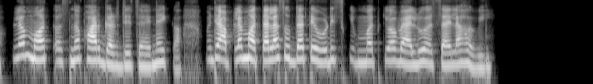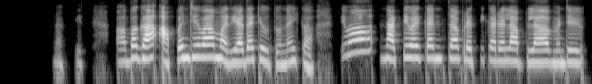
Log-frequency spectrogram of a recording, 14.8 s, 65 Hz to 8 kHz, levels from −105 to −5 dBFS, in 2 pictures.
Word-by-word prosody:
आपलं 305 +4 -3
मत 260 -1 +3
असणं 245 +2 -4
फार 255 -1 +7
गरजेचं 195 -1 -3
आहे, 180 - -3
नाही 225 +3 -2
का? 150 - -12 0.3
म्हणजे 260 +2 -1
आपल्या 260 +1 +4
मताला 265 -1 +6
सुद्धा 275 -2 +1
तेवढीच 255 -1 -2
किंमत 230 -2 -6
किंवा 245 0 -3
व्हॅल्यू 220 -1 0
असायला 205 0 -2
हवी. 175 -6 -6 2.0
नक्कीच. 210 0 -22 0.4
अ, 235 0 -8
बघा 285 0 +3 0.2
आपण 270 +6 -1
जेव्हा 305 +1 +2
मर्यादा 235 -2 0
ठेवतो, 220 -6 -6
नाही 230 +4 -6
का? 195 -4 -6 0.4
तेव्हा 375 +5 0 0.3
नातेवाईकांच्या 285 0 -1
प्रतिकाराला 250 -1 -4
आपला 225 0 -1
म्हणजे 225 0 -5
245 Hz, 130 wpm, -22 LUFS, 225-275 Hz, 2.0 s, फार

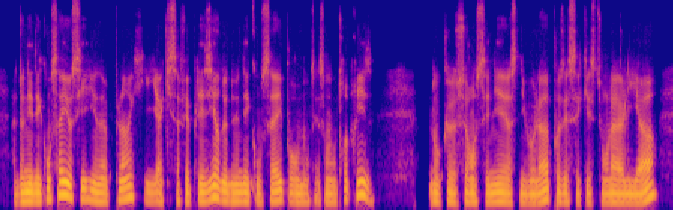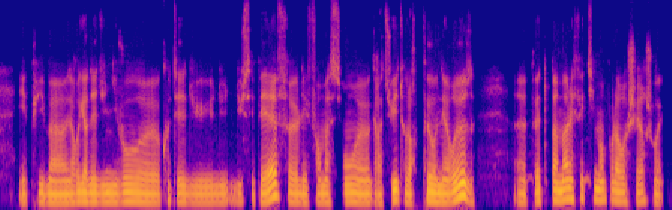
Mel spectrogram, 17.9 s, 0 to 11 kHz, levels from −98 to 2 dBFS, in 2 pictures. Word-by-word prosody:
à - - -9
donner 95 +2 +5
des 95 0 +4
conseils, 155 - +5
aussi. 130 -4 0
Il 115 - -2
y 105 - +3
en - - +3
a 95 - +1
plein 115 +8 +1
qui 100 -8 -6
à 90 - -3
qui - - -10
ça - - -6
fait - - -3
plaisir 115 +7 +2
de 105 - +4
donner 95 0 +1
des 95 -1 +2
conseils 100 +4 -1
pour 95 -3 -3
monter 90 +1 -5
son 90 - -4
entreprise. 115 - 0 0.7
Donc, 95 -1 -3
heu, 95 -2 0
se 90 - -6
renseigner 95 +1 +1
à - - +1
ce - - -10
niveau-là, 90 +5 +1
poser 95 -4 -3
ces 90 - -7
questions-là 90 +1 -2
à 85 - +2
l'IA. 85 - +3 0.5
Et - - -5
puis 95 - -5
bah, 85 -1 +1
regarder 95 0 +2
du 90 +1 -2
niveau, 95 +1 +1
heu 85 -1 -1
côté 95 0 -4
du 85 -1 -4
du 90 0 -4
du 95 -1 -9
CPF, 100 +10 +1
heu, 90 -2 +1
les 90 -1 -2
formations, 90 +2 -2
heu, 90 0 +1
gratuites 90 +6 -1
ou - - -1
alors 85 - -3
peu 100 - 0
onéreuses, 95 - +5 0.6
heu, 90 -1 -4
peut 100 - -3
être 100 - -9
pas 110 - +1
mal 115 +3 +5
effectivement 115 -2 -2
pour 105 - -7
la - - +3
recherche, 95 0 -5
ouais. 85 -2 -5
95 Hz, 225 wpm, -21 LUFS, 90-105 Hz, 0.7 s, donner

